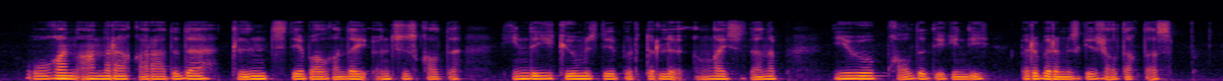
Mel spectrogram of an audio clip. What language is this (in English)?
Kazakh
